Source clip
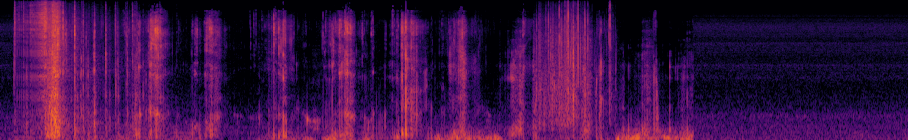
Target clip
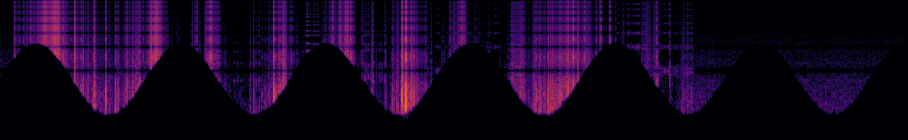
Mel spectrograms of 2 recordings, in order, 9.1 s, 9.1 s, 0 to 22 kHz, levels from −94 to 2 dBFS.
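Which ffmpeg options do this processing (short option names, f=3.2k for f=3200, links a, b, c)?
-filter_complex "[0:a]asettb=1/sr,asplit=3[a][b][c];[a]atrim=end=1.204[d];[b]atrim=start=1.2:end=3.4,asetpts=PTS-STARTPTS,afade=t=in:d=0.004:c=qsin,afade=t=out:st=2.196:d=0.004:c=qsin,highshelf=f=11k:g=7.5[e];[c]atrim=start=3.396[f];[d][e]acrossfade=d=0.004:c1=hsin:c2=qsin[g];[g][f]acrossfade=d=0.004:c1=qsin:c2=hsin,acrusher=samples=16:mix=1:aa=0.000001,afftfilt=real='re*gte(b*sr/1024,790*pow(6200/790,0.5+0.5*sin(2*PI*0.69*pts/sr)))':imag='im*gte(b*sr/1024,790*pow(6200/790,0.5+0.5*sin(2*PI*0.69*pts/sr)))':win_size=1024:overlap=0.75,volume=1dB"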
